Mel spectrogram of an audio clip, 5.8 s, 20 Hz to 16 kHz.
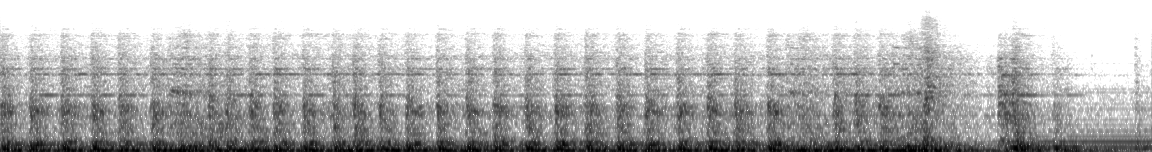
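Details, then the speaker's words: LS7 V8 in an S14 comp car, sitting about 3 months and being serviced for flex fuel: fast, choppy but even idle with a regular beat and no misfire, then shut off. Owner says it sounds like it's running on all 8. Normal idle. "Alright, that all seems pretty tickety-boo, so happy with that. Doesn't even sound, it actually sounds like it's running on all 8 too, so that's a bonus."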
